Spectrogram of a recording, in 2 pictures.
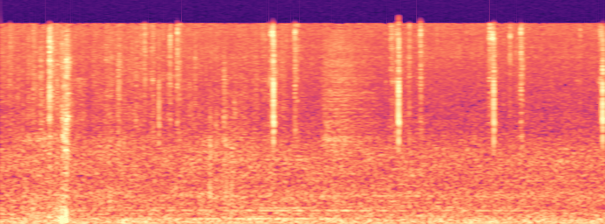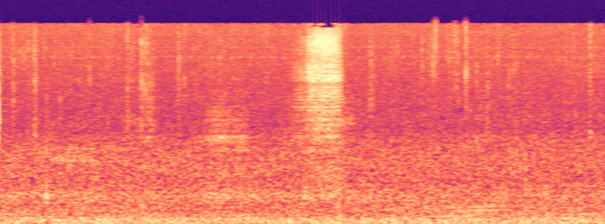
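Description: Scissors snipping through papyrus leaves, a string of short sharp snips about a second apart. There is a brief hiss about nine seconds in.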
